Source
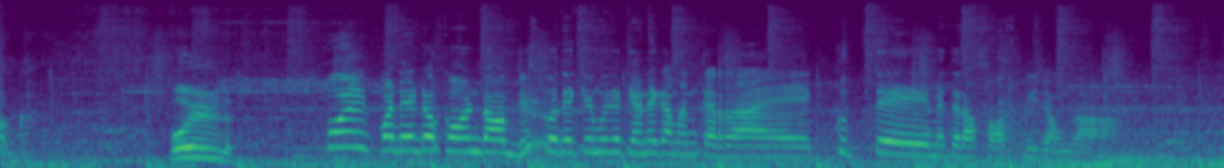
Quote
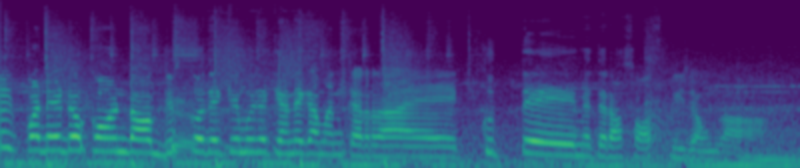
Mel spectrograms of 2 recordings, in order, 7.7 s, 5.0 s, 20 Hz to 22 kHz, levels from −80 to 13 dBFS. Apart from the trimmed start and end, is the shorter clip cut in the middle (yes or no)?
no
